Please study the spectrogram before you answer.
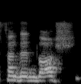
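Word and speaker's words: Vanden Bossche: I'm afraid that anybody who gives van den Bosch, that's how you pronounce his name, Gert van den Bosch, my mom's Dutch, so I know how to pronounce it, give him any credence is misled.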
